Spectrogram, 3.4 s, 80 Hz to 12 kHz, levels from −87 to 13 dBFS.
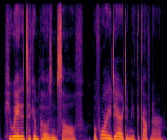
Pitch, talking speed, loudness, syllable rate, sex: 200 Hz, 215 wpm, -18 LUFS, 6.9 syllables/s, female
